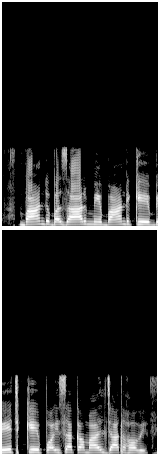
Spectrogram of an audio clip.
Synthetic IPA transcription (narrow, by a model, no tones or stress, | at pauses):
bãːɳɖbazaːɾmẽbãːɳɖkebeːt͡ʃkepɔɪsakamaːɪld͡ʒaːt̪ɦɔʋe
